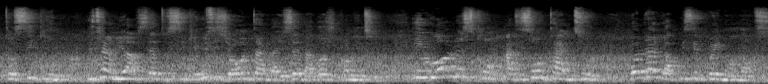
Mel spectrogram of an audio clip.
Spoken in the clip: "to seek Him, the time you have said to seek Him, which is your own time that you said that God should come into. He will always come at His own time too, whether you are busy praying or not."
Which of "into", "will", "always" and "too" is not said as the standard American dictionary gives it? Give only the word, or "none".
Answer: always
